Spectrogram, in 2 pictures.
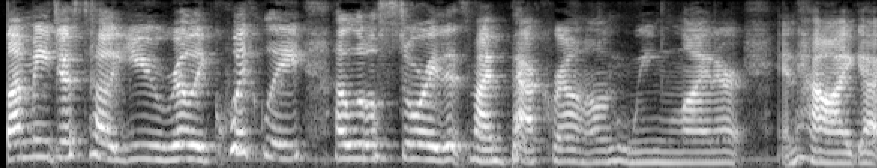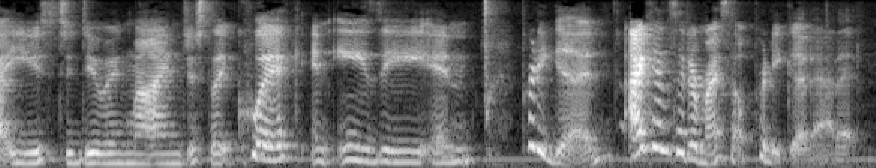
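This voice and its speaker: Young woman beauty vlogger, congested and nasal, upbeat chatty tutorial delivery, crisp bright tone. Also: mid-range voice, animated, moderate pace, few pauses. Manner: upbeat, addresses viewers as guys. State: stuffy nose from allergies.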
